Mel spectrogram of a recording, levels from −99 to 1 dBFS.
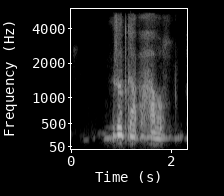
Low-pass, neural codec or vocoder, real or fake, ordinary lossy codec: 5.4 kHz; autoencoder, 48 kHz, 32 numbers a frame, DAC-VAE, trained on Japanese speech; fake; AAC, 32 kbps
